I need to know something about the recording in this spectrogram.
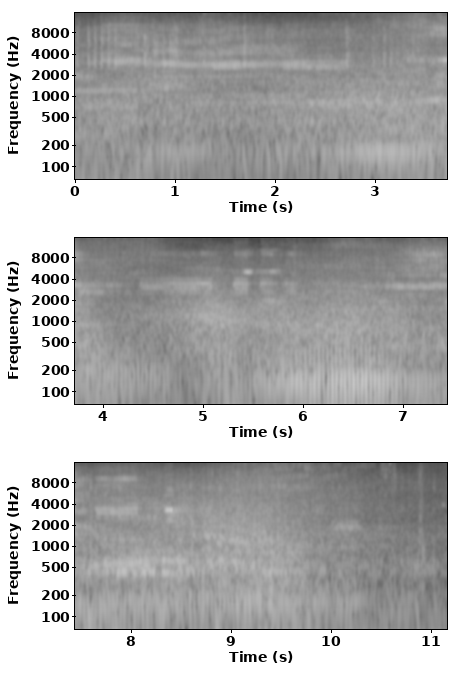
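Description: Auto rickshaw and motorbike engines putter and drone in busy traffic.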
